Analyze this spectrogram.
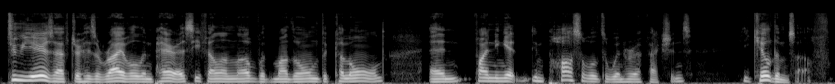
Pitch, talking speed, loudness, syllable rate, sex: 140 Hz, 185 wpm, -18 LUFS, 5.9 syllables/s, male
